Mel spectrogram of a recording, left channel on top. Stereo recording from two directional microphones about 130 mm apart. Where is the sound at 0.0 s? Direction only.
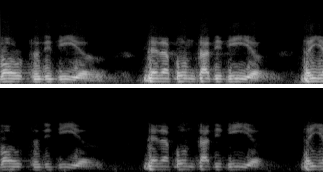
30° right (ahead or behind).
